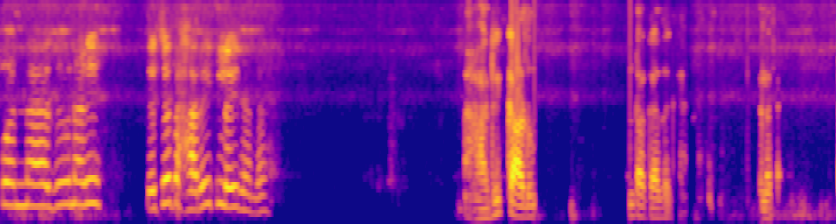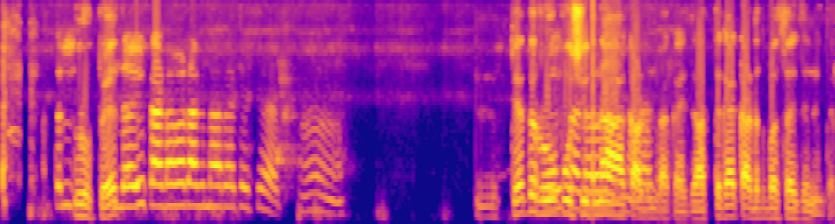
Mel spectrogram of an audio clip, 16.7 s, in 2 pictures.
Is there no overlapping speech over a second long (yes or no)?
no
